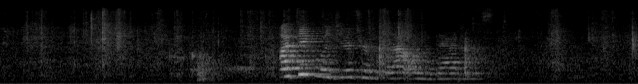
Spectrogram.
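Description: A small folded paper slip being unfolded by hand, with light, short crinkles and rustles, and a drawn-out 'okay' from a voice in the middle.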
